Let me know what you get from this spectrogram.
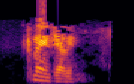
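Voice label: Incident Tac 1, Scanner audio recording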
